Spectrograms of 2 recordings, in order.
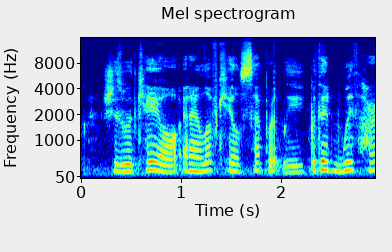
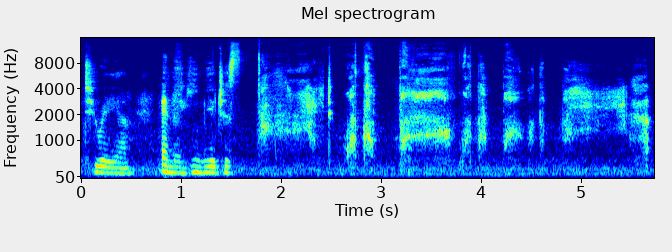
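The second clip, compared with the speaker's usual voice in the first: shocked whisper; 9 dB quieter than usual. Real, not acted. Reader at two a.m., whispering in shock. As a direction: breathe the words in disbelief. Late-night shock at death.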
